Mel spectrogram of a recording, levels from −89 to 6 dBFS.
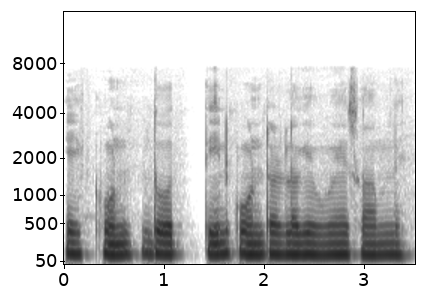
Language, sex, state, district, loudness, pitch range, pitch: Hindi, male, Uttar Pradesh, Saharanpur, -14 LUFS, 115-120 Hz, 120 Hz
